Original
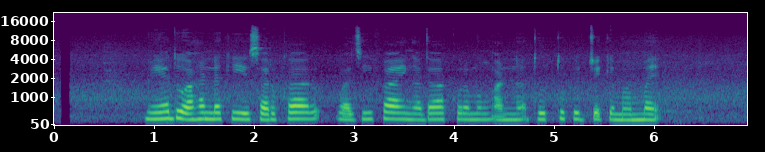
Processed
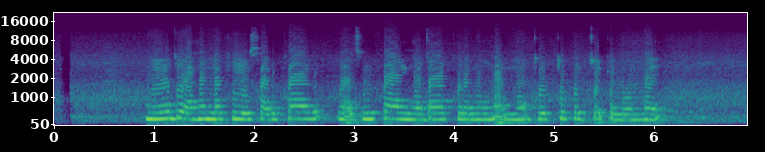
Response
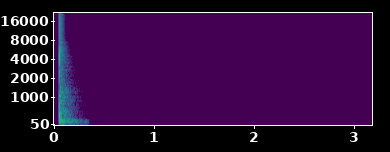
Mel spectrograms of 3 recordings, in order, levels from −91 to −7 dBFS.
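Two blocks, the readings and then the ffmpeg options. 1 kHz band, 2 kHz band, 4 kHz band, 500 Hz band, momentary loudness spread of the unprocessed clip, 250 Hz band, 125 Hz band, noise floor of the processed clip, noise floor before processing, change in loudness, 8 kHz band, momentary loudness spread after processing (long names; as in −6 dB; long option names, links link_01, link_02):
−7.0 dB, +1.5 dB, 0.0 dB, −6.5 dB, 9 LU, +1.0 dB, can't be measured, −49 dBFS, −57 dBFS, −2.5 dB, −10.0 dB, 19 LU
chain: -filter_complex "[0:a]acrossover=split=1000|2200[link_01][link_02][link_03];[link_01]acompressor=threshold=-35dB:ratio=4[link_04];[link_02]acompressor=threshold=-50dB:ratio=4[link_05];[link_03]acompressor=threshold=-55dB:ratio=4[link_06];[link_04][link_05][link_06]amix=inputs=3:normalize=0,aeval=exprs='0.0251*(abs(mod(val(0)/0.0251+3,4)-2)-1)':channel_layout=same,asplit=2[link_07][link_08];[1:a]atrim=start_sample=2205,asetrate=31311,aresample=44100,adelay=11[link_09];[link_08][link_09]afir=irnorm=-1:irlink=0,volume=-11.5dB[link_10];[link_07][link_10]amix=inputs=2:normalize=0,volume=3.5dB"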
